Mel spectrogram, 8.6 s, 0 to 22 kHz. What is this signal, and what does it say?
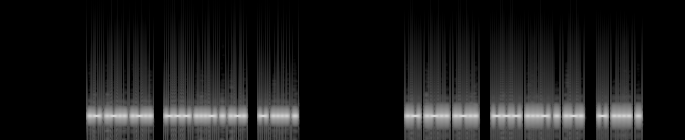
Morse code, heard as a keyed tone, about 36 wpm, 700 Hz. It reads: ALL OVER THE ALL OVER THE
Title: Speed-Racing - Sets of 3 Words 30wpm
